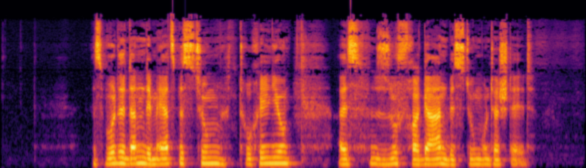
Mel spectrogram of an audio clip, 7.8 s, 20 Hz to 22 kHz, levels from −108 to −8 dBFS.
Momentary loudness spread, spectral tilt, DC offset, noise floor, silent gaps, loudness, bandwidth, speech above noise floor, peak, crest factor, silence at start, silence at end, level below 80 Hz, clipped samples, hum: 16 LU; -2.5 dB/octave; under 0.1%; -72 dBFS; none; -17 LUFS; 16 kHz; 53 dB; 0 dBFS; 20 dB; 1.25 s; 0.7 s; -56 dBFS; under 0.1%; none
